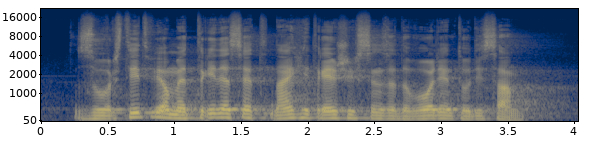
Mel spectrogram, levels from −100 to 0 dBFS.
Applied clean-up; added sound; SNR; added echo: none; none; none; none.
